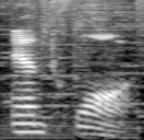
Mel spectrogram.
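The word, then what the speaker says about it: Antoine: to barge in but it's antoan antoan thank you I honestly could not remember how to say it properly H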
